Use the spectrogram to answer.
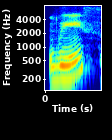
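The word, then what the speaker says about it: Olise: Is it Lise? O-L-I-S-E. Lise? Lise? I'd go with a silent E.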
